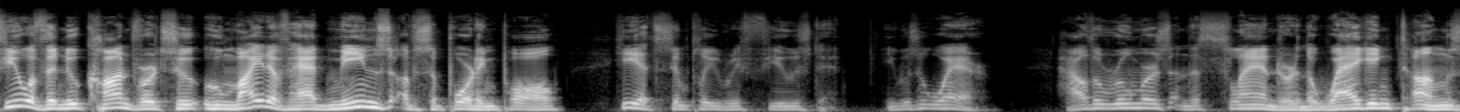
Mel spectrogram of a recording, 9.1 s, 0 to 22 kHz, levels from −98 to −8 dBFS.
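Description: No technical faults are audible.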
